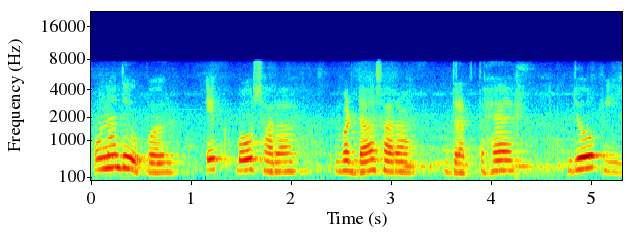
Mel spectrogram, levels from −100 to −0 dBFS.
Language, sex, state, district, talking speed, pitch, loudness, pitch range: Punjabi, male, Punjab, Kapurthala, 135 wpm, 210 Hz, -17 LUFS, 195-255 Hz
